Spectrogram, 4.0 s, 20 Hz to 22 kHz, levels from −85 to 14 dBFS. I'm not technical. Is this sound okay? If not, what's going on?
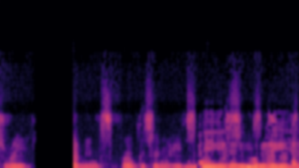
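No. Three separate problems can be heard.

Echo leak: at 0.44–0.62 s, 1.83–1.92 s, 3.0–3.08 s and 3.64–3.85 s a faint, delayed copy of the voice comes back about half a second late, barely audible at first and clearer near the end. It is likely a speakerphone whose echo cancelling let some sound slip through.

Clipped start after a pause: at 0.88 s, after about half a second of silence, the sound begins abruptly with its first 92 ms missing, as if the playback equipment was slow to wake up.

Speech suppressed in double talk: from 2.37 to 2.9 s the voice sinks sharply in pieces, then dips slightly at 3.19–3.51 s and 3.84–3.89 s. Unlike the clipped start, this happens mid-speech, likely because both sides talked at once and the echo cancelling turned everything down.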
